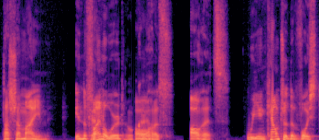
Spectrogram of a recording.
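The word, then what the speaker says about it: ארץ: And the final consonant tsadi is pronounced in Biblical Hebrew like an emphatic s, meaning that it's pharyngealized.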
